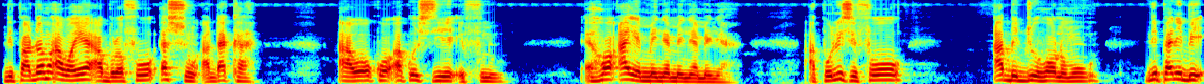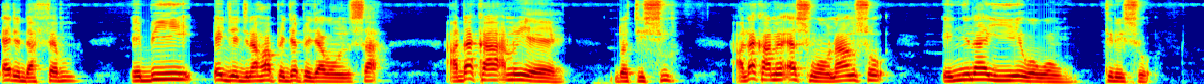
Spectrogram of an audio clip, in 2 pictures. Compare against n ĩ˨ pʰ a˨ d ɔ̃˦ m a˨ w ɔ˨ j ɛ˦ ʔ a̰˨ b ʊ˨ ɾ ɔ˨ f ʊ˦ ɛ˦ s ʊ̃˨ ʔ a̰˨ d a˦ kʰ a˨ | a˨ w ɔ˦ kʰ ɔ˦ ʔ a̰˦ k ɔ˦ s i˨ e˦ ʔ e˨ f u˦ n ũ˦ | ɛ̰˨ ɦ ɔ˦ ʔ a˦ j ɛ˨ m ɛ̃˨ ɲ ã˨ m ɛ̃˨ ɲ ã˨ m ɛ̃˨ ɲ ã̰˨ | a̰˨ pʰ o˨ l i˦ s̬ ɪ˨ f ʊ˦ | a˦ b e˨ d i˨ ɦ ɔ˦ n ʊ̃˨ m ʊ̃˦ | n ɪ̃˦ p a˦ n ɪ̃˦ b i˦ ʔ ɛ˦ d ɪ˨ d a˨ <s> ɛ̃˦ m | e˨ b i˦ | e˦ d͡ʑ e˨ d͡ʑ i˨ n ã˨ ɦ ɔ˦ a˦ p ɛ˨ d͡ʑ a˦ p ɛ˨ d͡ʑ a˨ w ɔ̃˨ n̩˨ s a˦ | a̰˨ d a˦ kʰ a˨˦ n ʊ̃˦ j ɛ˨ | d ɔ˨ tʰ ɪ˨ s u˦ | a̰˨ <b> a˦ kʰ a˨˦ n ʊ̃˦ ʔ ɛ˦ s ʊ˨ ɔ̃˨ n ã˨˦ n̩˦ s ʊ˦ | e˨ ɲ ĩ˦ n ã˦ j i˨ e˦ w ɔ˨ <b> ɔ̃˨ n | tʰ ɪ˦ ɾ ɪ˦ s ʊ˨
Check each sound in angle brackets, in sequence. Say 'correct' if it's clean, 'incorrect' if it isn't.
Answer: incorrect: f, incorrect: d, incorrect: w

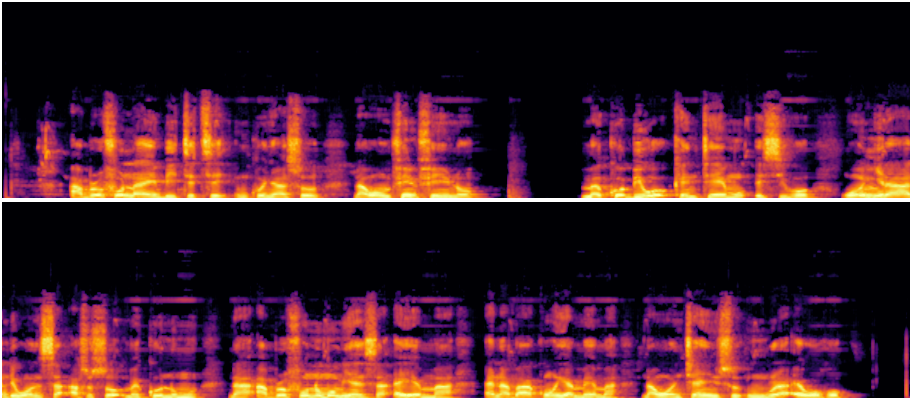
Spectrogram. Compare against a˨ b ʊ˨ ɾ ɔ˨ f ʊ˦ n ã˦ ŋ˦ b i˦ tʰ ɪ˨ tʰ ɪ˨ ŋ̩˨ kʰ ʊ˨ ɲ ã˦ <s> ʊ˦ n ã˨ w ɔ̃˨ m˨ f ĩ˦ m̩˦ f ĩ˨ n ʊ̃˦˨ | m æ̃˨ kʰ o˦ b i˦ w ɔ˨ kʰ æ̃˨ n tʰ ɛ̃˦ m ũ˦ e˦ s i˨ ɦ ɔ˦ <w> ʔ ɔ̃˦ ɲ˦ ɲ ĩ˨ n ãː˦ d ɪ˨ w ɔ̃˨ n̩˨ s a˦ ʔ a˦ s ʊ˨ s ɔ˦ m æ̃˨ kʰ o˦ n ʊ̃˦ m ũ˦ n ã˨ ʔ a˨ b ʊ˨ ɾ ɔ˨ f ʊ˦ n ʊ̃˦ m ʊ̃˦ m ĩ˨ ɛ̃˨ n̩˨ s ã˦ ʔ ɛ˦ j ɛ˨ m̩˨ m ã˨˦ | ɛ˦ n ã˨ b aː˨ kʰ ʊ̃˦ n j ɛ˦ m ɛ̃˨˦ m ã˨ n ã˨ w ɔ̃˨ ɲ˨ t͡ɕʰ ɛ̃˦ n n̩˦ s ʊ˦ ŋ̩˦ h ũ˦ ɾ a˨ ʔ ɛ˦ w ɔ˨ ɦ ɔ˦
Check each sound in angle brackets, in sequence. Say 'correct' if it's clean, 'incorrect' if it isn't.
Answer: correct, correct

